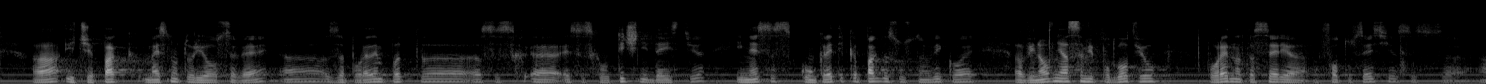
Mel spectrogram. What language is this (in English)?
Bulgarian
